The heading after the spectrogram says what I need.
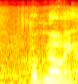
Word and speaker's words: Brugnoli: Adam Fuller, 5-2 up after 4 ends against Samuel Brugnoli, is it? Brugnoli, yeah, well, you'll have to pronounce. I'll just point at you when I'm going Samuel. Brugnoli.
